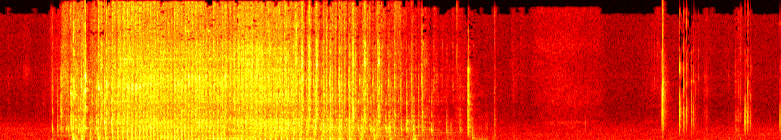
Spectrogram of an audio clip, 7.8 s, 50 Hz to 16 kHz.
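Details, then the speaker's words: 1951 Briggs & Stratton 6S engine being converted to hit-and-miss, carburetor cleaned, needle valve just opened, cranking: rapid even beats with sputtering firing that never catches; spark and compression good, only a little fuel getting through. "oh we got spark compression sounds like he's getting a little fuel"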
